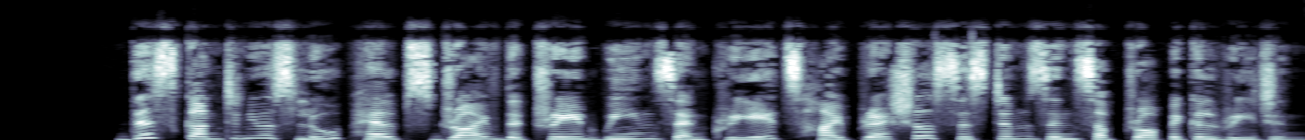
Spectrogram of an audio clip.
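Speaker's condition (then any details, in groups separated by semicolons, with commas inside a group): No condition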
